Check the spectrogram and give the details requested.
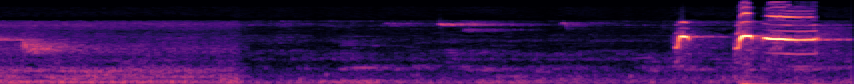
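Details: After soft low rumbling and a faint downslurred note, a golden bulbul gives one bright phrase: two crisp rising notes and a ringing whistle that falls away.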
